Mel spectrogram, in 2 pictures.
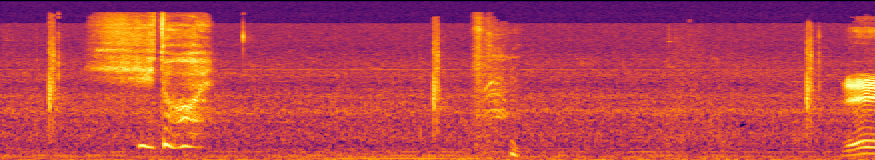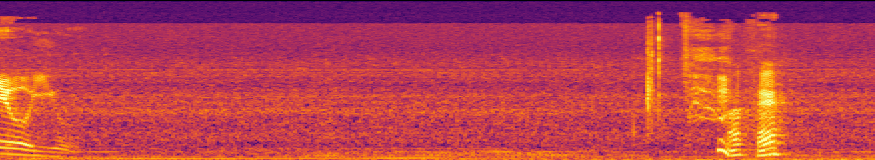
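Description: A young man makes short vocal sounds close to a microphone, with long quiet pauses between them.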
